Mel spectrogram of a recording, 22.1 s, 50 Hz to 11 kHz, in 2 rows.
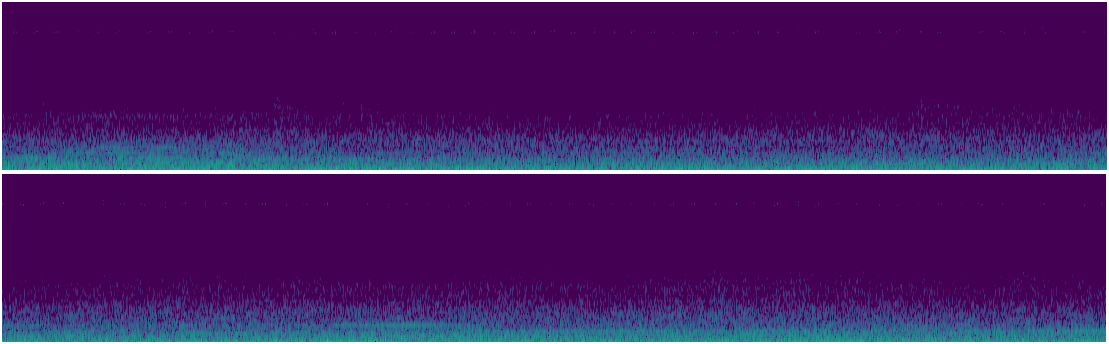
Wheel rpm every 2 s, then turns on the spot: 0, 0, 0, 0, 0, 0, 0, 0, 0, 0, 0.
none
